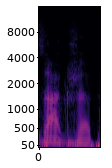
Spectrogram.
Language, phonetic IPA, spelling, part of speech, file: Polish, [ˈzaɡʒɛp], Zagrzeb, proper noun, Pl-Zagrzeb.ogg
